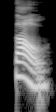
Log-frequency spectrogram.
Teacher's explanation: Tao is fourth tone, the falling tone.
